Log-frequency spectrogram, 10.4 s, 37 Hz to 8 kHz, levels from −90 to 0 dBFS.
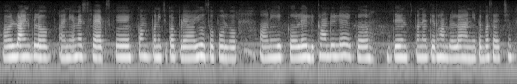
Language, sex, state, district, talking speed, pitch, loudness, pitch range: Marathi, female, Maharashtra, Washim, 150 wpm, 210 Hz, -15 LUFS, 200-215 Hz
